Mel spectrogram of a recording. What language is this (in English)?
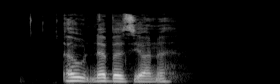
Kurdish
